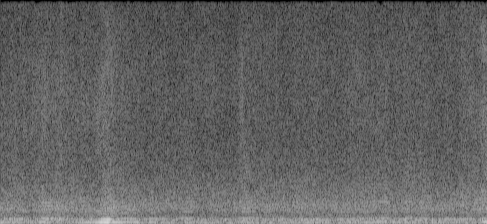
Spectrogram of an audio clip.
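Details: Continuous low humming of a swarm of bees leaving the hive, many wings blending into one drone, a close bee swelling louder near the end.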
